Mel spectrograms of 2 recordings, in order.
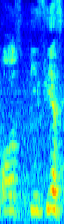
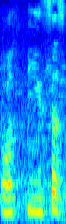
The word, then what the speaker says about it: auspicious: कुछ लोग इसको पढ़ते हैं ऑस्पीसियस टाइम। तो एक्चुअली क्या है कि जो इंडिया में प्रोनाउंसिएशंस लोग करते हैं वो डिफरेंट वे में करते हैं। यू कैन, इट is better कि आप इसको बोले ऑस्पीसस टाइम।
